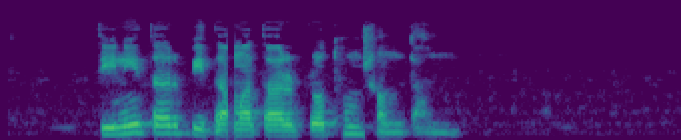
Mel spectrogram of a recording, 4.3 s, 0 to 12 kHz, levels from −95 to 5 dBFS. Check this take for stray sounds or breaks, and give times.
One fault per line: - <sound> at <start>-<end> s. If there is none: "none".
- dropout at 1.4-1.5 s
